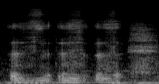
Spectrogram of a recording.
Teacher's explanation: you don't have to go between the teeth you can actually be right behind the teeth as long as you're super close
